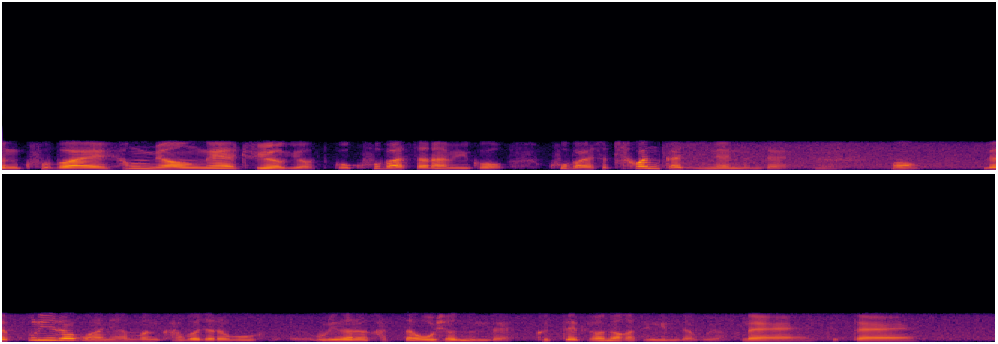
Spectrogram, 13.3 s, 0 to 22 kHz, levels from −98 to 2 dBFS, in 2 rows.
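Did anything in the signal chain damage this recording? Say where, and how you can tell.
No, nothing in the chain seems to have damaged this one; the room noise that comes up around 4.5 s belongs to the recording itself, and the telephone-band coding leaves the speech narrowband without adding any harm you can hear.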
